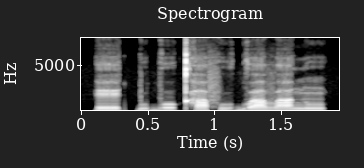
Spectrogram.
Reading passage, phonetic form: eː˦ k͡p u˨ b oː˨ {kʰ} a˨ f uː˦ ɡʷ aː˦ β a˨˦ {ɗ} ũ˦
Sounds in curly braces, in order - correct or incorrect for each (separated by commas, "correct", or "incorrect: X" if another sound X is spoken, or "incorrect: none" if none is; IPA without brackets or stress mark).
correct, incorrect: n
